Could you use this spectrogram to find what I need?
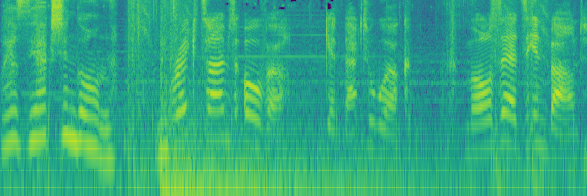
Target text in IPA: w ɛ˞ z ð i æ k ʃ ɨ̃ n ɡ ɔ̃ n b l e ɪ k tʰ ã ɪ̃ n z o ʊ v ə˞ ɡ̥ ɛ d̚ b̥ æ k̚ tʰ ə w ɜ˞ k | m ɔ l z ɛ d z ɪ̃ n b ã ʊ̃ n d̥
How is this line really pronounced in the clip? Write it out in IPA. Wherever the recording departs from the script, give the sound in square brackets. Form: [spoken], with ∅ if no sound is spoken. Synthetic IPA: w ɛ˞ z ð i æ k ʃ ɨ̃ n ɡ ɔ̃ n b [ɹ] e ɪ k tʰ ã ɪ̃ [m] z o ʊ v ə˞ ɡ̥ ɛ [t̚] b̥ æ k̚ tʰ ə w ɜ˞ k | m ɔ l z ɛ d z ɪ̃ n b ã ʊ̃ n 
